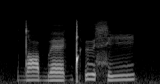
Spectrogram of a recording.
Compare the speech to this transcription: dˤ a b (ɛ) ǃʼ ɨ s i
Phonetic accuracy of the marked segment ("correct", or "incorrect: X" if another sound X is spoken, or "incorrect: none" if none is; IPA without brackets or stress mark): correct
